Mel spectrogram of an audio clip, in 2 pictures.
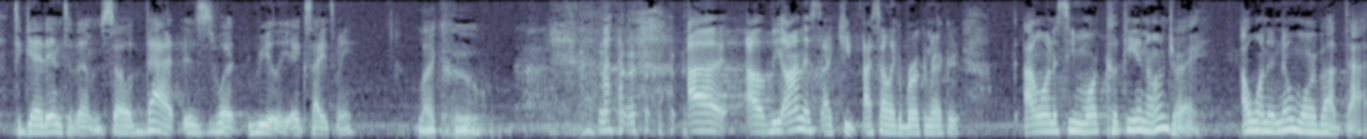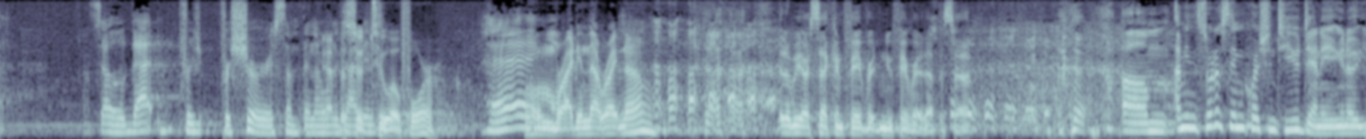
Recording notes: Recorded at ATX Television Fest in June 2015.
